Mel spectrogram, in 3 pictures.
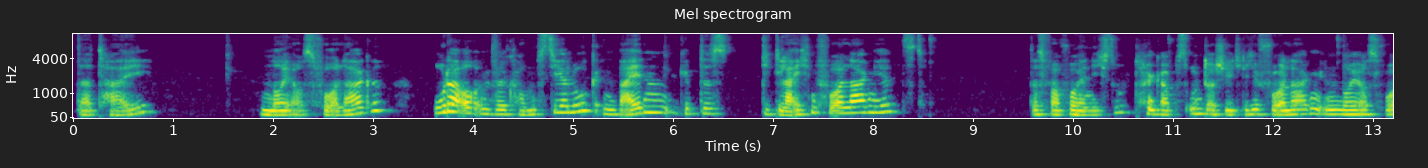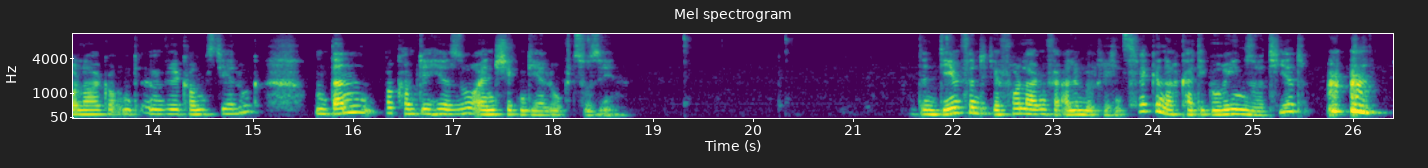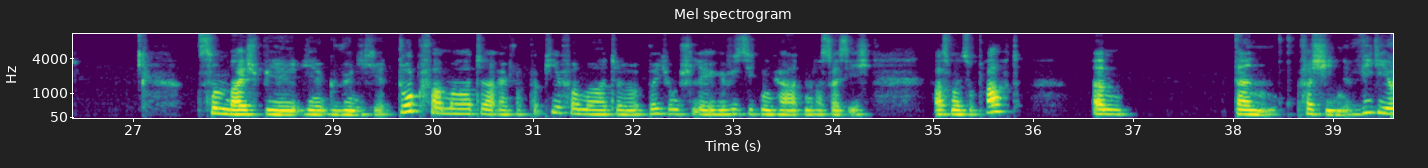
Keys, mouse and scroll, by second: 8.3 click, 10.9-12.8 drag, 18.2-19.4 drag, 20.2-22.0 drag, 38.4 click.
